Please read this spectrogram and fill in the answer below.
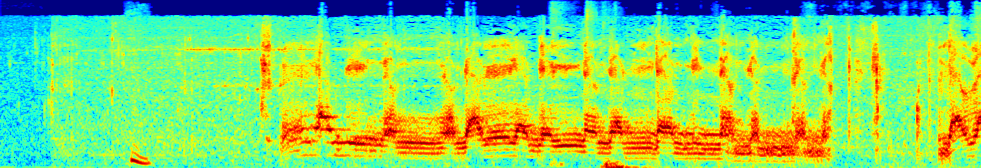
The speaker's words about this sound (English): cat making weird noises. Cat makes weird noises. Wow, that's incredible. They're rubbing him with a little scratchy brush. They're brushing him.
